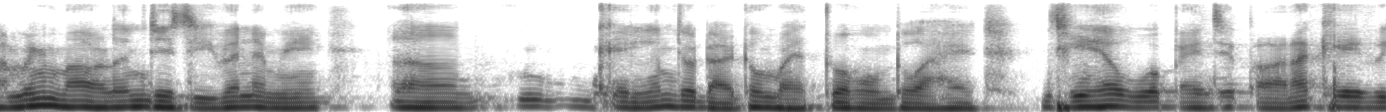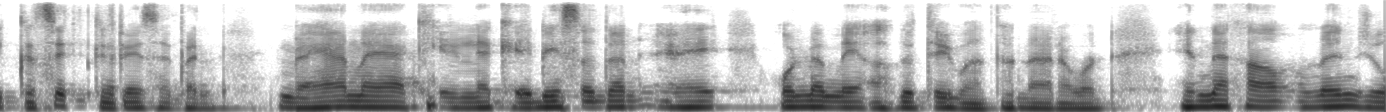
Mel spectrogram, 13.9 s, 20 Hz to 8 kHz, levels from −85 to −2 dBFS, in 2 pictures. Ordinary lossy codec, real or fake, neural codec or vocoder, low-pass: none; fake; codec, 16 kHz, 2 kbps, X-Codec, HuBERT features, trained on general audio; 7.2 kHz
